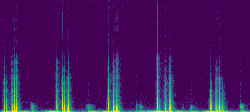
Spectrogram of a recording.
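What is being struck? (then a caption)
Soft silicone lamp. Long fingernails on both hands scratch and tap a hollow, soft white silicone dumpling lamp. The result is clusters of muffled, dull thuds with quick clicky attacks and brief scratchy rustles, heavy in low tones and dying away almost instantly.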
